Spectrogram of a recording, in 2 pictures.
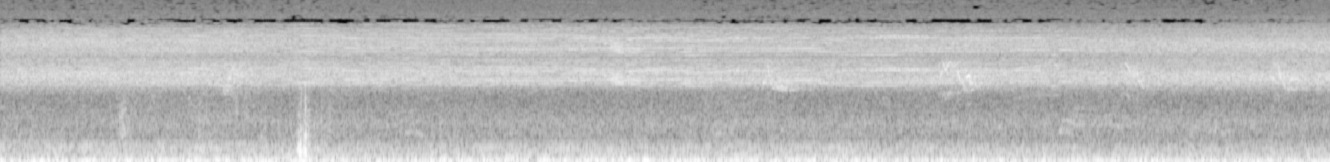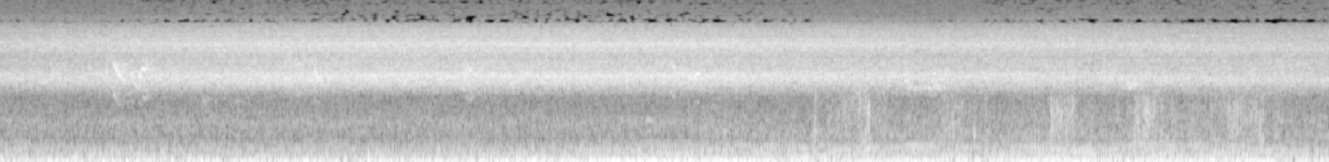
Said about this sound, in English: Okay, we're back at Caleb's Walk. After a bit of a break, there's cicadas everywhere. Still cicadas, but there's birds too now.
